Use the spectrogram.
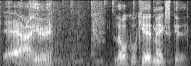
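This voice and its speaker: A man's voice: medium pitch, measured pace, creaky, faint music behind. A man playing a chatty, wealthy basketball team owner in a video game cutscene, rambling in a folksy, self-absorbed way. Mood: chummy.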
